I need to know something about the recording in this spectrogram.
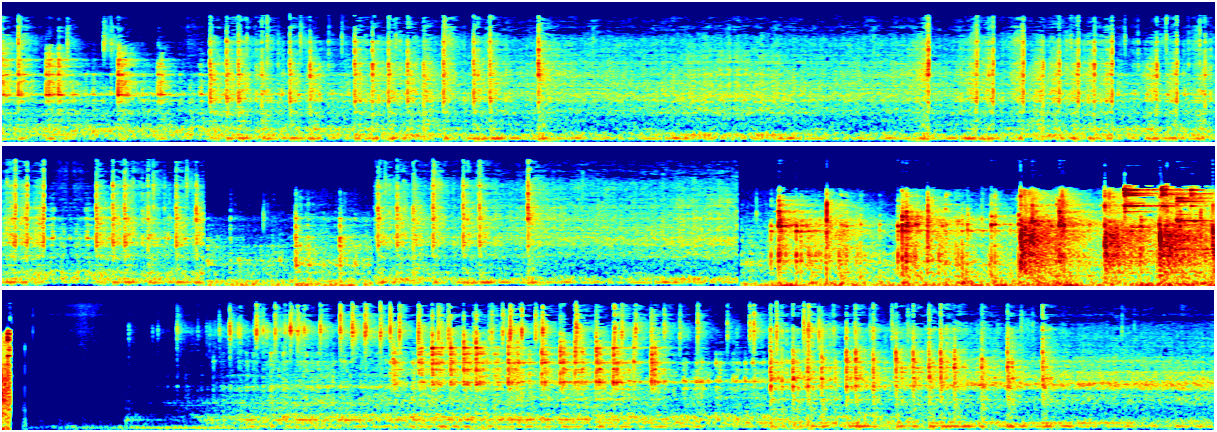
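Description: Glass marbles roll and clatter along a wooden track.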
